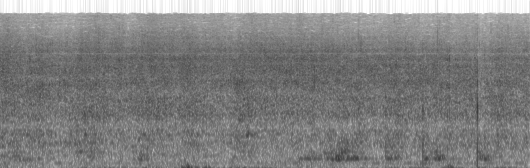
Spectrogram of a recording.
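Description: Chicken pieces with onions, chillies and spices sizzling steadily in hot oil in a clay pot while a spatula stirs them, with a single light tap near the end.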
